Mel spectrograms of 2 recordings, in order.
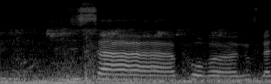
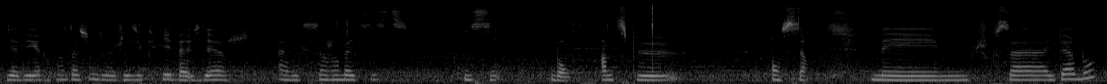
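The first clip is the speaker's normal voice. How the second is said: very soft, discreet voice; hushed; 13 dB quieter than usual. Real, not acted. Visitor filming inside a mosque, hushed.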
